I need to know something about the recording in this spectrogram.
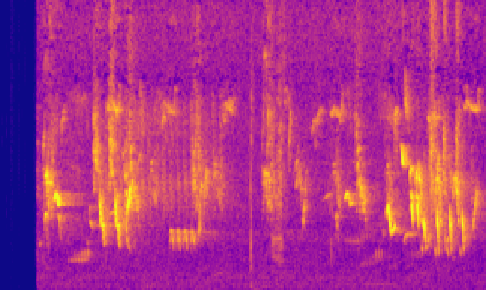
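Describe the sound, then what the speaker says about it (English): A male nightingale sings an elaborate, varied song of bright whistles, trills and chirps, delivered in bursts over soft background ambience with no voices. "This is the song of the nightingale, one of the most beautiful and elaborate calls in nature."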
